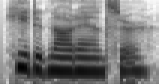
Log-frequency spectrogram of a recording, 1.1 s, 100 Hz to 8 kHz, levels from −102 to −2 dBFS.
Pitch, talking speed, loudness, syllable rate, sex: 200 Hz, 225 wpm, -14 LUFS, 5.2 syllables/s, female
